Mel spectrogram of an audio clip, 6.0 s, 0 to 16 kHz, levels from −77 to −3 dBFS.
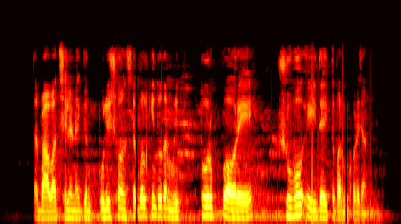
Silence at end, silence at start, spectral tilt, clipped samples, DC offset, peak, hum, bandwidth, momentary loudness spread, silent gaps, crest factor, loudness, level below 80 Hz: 0.35 s; 0.5 s; -6 dB/octave; under 0.1%; under 0.1%; -2 dBFS; none; 7.6 kHz; 13 LU; none; 18 dB; -18 LUFS; -50 dBFS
